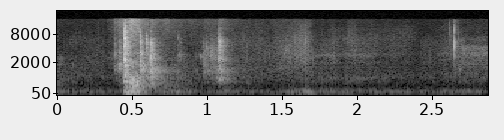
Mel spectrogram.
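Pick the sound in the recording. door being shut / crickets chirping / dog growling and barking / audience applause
door being shut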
